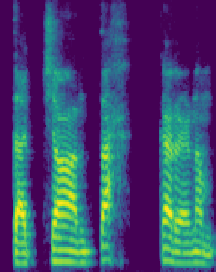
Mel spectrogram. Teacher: See, and tachantaha, visarga is there, right? But because ka is coming later, the joining sound is a H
